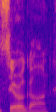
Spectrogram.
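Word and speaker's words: Ciryl Gane: Cyril Gahn.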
